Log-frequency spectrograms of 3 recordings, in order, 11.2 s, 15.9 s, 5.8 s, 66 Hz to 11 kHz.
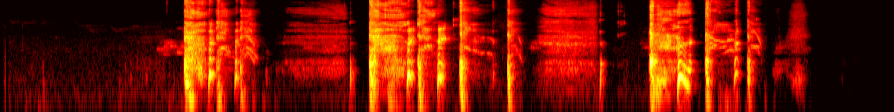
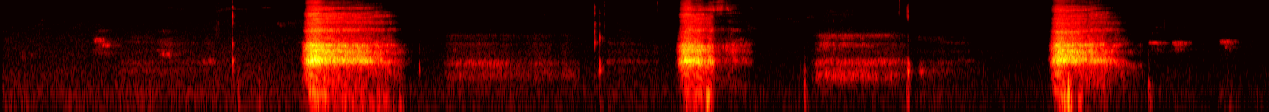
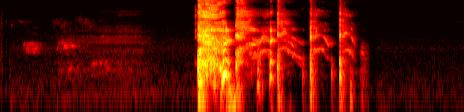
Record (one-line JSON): {"three_cough_length": "11.2 s", "three_cough_amplitude": 32768, "three_cough_signal_mean_std_ratio": 0.3, "exhalation_length": "15.9 s", "exhalation_amplitude": 20903, "exhalation_signal_mean_std_ratio": 0.24, "cough_length": "5.8 s", "cough_amplitude": 28102, "cough_signal_mean_std_ratio": 0.26, "survey_phase": "beta (2021-08-13 to 2022-03-07)", "age": "45-64", "gender": "Female", "wearing_mask": "No", "symptom_cough_any": true, "symptom_runny_or_blocked_nose": true, "symptom_sore_throat": true, "symptom_change_to_sense_of_smell_or_taste": true, "symptom_loss_of_taste": true, "symptom_onset": "3 days", "smoker_status": "Ex-smoker", "respiratory_condition_asthma": false, "respiratory_condition_other": false, "recruitment_source": "Test and Trace", "submission_delay": "1 day", "covid_test_result": "Positive", "covid_test_method": "RT-qPCR", "covid_ct_value": 25.1, "covid_ct_gene": "ORF1ab gene"}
